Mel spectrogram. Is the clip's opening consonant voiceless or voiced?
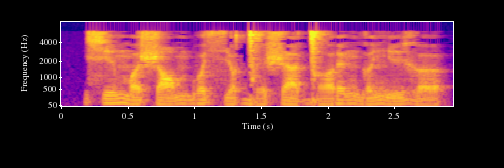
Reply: voiceless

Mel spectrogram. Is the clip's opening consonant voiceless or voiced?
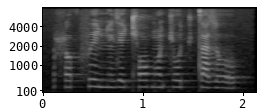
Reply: voiceless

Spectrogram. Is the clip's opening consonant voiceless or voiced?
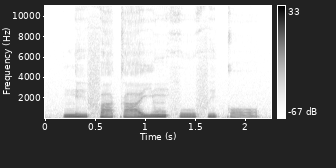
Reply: voiced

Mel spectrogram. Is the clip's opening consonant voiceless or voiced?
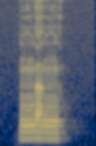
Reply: voiced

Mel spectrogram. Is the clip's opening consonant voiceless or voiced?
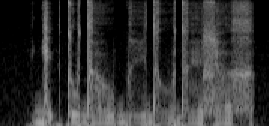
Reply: voiced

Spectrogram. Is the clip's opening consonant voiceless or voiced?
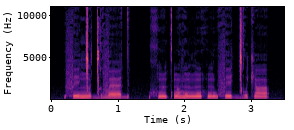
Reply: voiceless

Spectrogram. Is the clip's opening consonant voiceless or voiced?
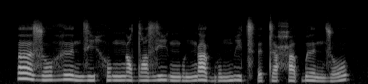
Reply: voiced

